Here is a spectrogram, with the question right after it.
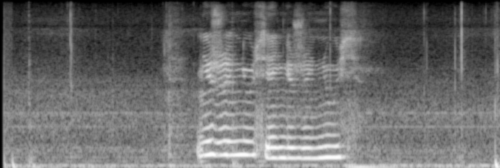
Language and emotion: Russian, sad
